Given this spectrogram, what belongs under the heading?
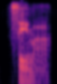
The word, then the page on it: femur: British English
